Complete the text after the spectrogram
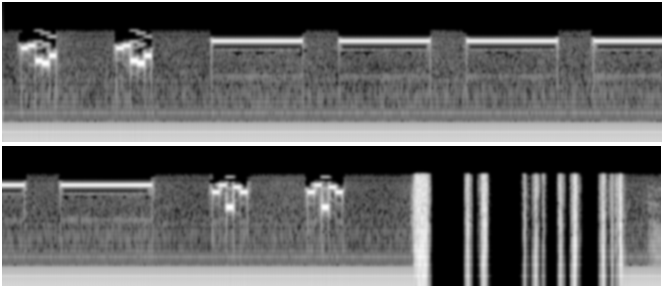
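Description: Fire brigade alert tones calling out fire brigades in Saalfeld to a fallen fir tree on the road: quick bursts of stepped beeps, then a run of long, steady two-pitch tones with short gaps, more rapid beeps, and finally a few sharp radio clicks. No voices.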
